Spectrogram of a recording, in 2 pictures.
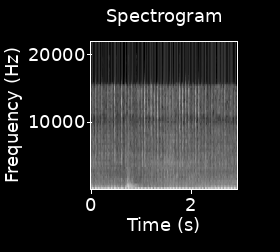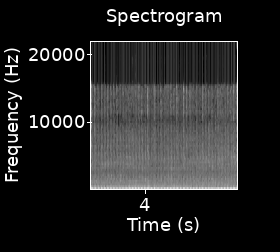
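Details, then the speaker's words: Honda Click 125 built to 160cc, 500 km on the odometer, idling after a 5-minute warm-up: quick, even clatter of about three beats a second over the engine thump. Owner attributes it to the tensioner and plans to replace it. "So yung naririnig ninyo rito, yung tensioner, magpapalit tayo ng tensioner."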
